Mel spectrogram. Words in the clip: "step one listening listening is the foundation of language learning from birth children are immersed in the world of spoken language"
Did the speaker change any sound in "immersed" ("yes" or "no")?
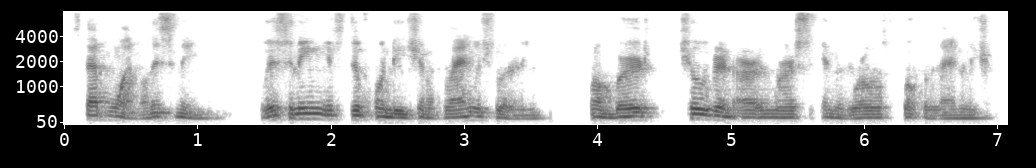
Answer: yes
